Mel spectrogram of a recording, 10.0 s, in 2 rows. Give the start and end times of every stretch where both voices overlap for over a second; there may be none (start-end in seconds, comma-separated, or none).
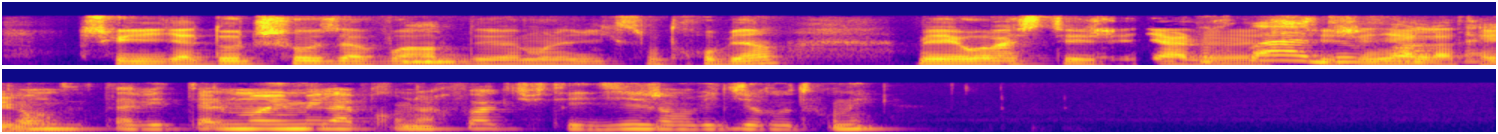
4.0-5.2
